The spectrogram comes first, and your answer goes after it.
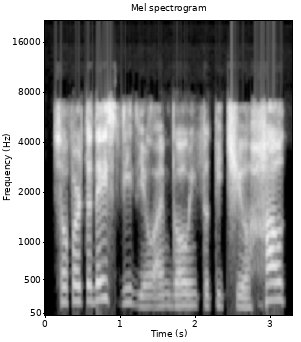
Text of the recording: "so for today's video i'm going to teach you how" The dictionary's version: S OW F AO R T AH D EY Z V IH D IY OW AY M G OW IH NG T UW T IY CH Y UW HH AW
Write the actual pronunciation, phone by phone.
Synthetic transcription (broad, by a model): S OW F AO R T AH D EY S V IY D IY OW AY M G OW IH NG T UW T IY CH Y UW HH AW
